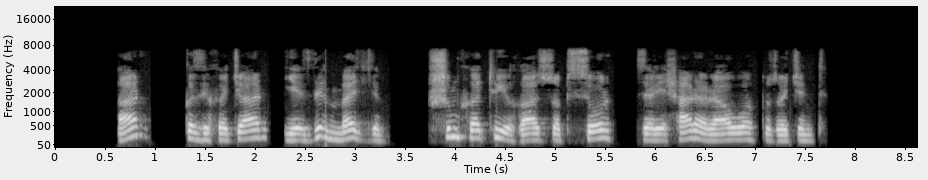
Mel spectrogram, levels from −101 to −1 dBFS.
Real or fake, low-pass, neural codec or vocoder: real; 7.2 kHz; none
